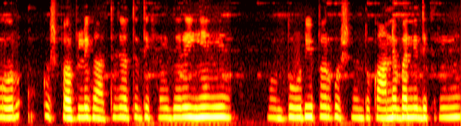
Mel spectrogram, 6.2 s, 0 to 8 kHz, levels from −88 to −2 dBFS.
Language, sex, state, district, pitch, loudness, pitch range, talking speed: Hindi, female, Goa, North and South Goa, 225 Hz, -17 LUFS, 220-230 Hz, 165 wpm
